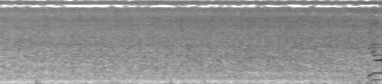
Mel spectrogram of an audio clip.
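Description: Grout Creek, a tributary running fast into Big Bear Lake, makes a steady broadband rush of flowing water, close and constant throughout with no speech over it.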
